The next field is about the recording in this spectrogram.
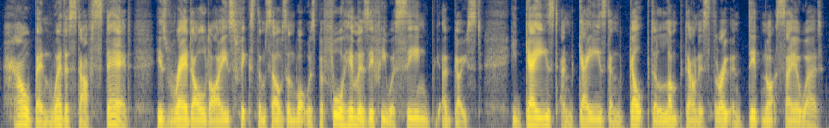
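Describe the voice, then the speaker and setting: A man reading a story aloud as narrator, expressive and dramatic, with deliberate emphasis. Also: lowish voice.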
